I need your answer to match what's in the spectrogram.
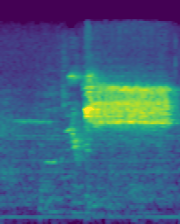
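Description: A red-winged blackbird gives its conk-la-ree song: a few soft clipped notes, then a loud, harsh buzzing trill of nearly a second. A low room hum runs underneath.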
